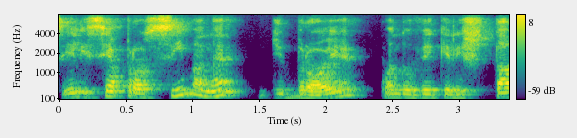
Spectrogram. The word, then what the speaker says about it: Breuer: Ó, pessoal, escreve Breuer, tá? Mas a gente normalmente pronuncia Breuer, ok?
